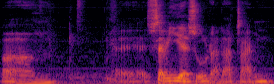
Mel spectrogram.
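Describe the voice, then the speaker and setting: Audible room echo hangs on this recording. The male speaker's pitch sits fairly low. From Ghana, La (Accra). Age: 70s. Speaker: retired professional, school alumnus. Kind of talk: radio interview. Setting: radio studio.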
